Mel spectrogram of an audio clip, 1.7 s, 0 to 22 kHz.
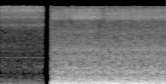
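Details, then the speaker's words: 2005–06 Chevrolet Silverado after seized front hub bearing replacement (customer thought brakes were grinding), road test: smooth, even low road rumble at slow speed with no grind, growl or whirr; normal wheel bearing, no play. "Now it spins nice, it's quiet. No more issues there. There's no play in the wheel."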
